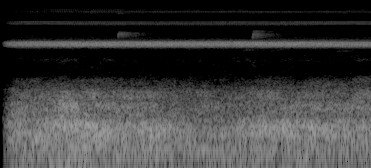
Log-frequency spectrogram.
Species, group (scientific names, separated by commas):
Anaxipha vernalis, Orthoptera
